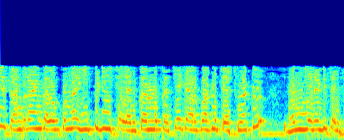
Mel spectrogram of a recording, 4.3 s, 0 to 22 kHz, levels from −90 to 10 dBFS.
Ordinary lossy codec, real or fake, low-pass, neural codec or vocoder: none; fake; 3.6 kHz; codec, 16 kHz, 8 kbps, FreqCodec, larger model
